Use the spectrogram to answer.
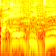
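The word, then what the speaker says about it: APT.: Rosé con Bruno Mars, APT o APTO, a seconda della pronuncia, sì.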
